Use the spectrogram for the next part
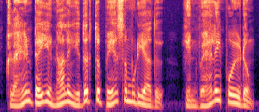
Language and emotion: Tamil, fearful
